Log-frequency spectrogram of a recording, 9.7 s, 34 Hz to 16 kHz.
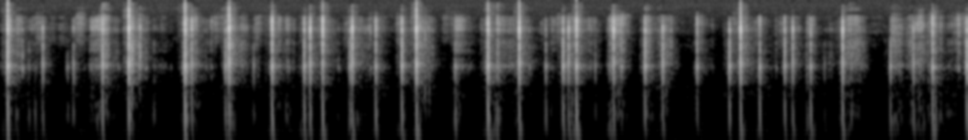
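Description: A clear plastic bottle partly filled with liquid is tapped with a fingertip and nail in quick, irregular bursts of about thirty-three taps. Each tap is a quiet, crisp click with a mid tone near 860 Hz and a bright, papery edge that stops almost instantly.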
